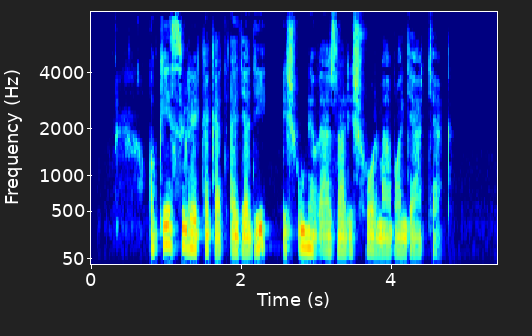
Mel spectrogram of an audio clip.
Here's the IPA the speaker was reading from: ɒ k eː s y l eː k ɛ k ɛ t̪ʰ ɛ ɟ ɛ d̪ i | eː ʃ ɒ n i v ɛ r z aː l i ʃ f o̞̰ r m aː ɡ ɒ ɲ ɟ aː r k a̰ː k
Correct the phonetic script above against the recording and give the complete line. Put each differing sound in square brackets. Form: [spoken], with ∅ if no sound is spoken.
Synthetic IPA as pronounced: ɒ k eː s y l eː k ɛ k ɛ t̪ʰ ɛ ɟ ɛ d̪ i | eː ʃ [u] n i v ɛ r z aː l i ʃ f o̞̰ r m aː [b] ɒ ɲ ɟ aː r [c] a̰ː k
